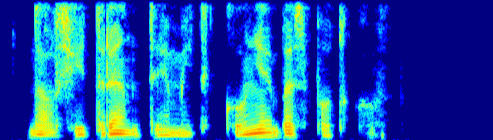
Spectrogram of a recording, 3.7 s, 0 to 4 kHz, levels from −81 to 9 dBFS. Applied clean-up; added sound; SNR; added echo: none; none; none; none.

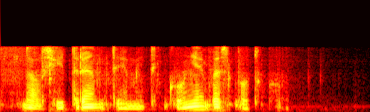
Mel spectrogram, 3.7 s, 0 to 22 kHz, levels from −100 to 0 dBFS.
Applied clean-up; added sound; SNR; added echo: neural mask model RNNoise.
